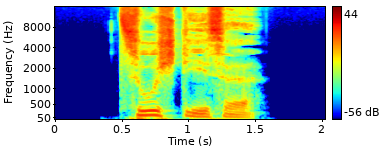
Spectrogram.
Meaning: first/third-person singular dependent subjunctive II of zustoßen
- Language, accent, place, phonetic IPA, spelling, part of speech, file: German, Germany, Berlin, [ˈt͡suːˌʃtiːsə], zustieße, verb, De-zustieße.ogg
